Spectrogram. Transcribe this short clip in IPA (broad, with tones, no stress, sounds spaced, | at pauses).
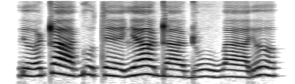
ɾʲ ʌː˨˩˦ ʈ aː˥˩ ɡ o˥˩ t ɛː˧˩ lʲ aː˧˥˧ ɖ aː˧˩ ɖ oː˩˧˩ w aː˧˩ ɾʲ ʌ˧˥˧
